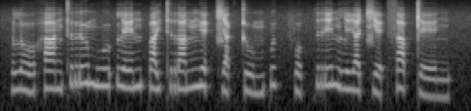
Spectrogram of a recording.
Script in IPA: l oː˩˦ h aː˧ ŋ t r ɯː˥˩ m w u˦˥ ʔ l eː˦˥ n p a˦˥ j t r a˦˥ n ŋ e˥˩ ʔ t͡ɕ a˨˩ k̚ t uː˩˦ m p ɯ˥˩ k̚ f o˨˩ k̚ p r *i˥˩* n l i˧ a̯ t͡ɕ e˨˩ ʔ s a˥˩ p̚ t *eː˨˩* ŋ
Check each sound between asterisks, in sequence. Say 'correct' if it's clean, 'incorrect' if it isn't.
correct, correct

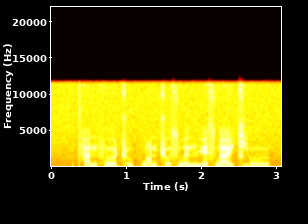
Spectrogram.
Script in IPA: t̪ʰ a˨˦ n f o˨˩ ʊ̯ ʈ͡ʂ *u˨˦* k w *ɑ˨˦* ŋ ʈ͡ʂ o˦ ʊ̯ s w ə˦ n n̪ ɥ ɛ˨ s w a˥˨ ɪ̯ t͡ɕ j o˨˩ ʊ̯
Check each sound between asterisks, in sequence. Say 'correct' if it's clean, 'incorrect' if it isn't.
correct, incorrect: ɑ˨˩

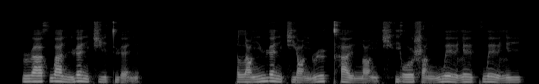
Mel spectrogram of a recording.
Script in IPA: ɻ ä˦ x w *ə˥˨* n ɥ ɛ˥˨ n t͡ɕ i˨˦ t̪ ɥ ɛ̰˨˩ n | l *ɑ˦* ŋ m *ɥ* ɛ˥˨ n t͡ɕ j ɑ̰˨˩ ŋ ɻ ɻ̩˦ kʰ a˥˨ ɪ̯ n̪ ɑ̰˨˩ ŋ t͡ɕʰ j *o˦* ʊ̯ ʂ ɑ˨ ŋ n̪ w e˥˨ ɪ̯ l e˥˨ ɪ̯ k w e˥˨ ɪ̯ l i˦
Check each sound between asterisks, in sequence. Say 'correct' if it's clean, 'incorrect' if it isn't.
incorrect: a˥˨, incorrect: ɑ˨˦, correct, correct

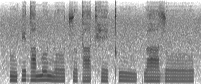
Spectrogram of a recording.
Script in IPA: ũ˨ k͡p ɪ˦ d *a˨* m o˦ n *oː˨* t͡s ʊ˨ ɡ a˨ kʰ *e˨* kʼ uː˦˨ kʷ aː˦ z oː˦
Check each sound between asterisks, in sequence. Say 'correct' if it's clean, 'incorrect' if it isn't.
incorrect: a˦, correct, correct

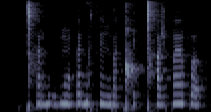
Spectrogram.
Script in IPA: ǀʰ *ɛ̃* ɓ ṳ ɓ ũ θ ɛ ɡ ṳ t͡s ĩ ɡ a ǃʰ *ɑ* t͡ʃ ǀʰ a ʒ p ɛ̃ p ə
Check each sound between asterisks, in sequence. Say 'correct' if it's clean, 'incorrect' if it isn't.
correct, incorrect: ə

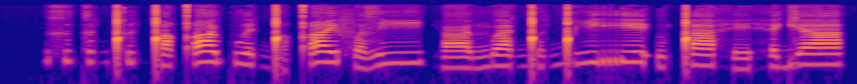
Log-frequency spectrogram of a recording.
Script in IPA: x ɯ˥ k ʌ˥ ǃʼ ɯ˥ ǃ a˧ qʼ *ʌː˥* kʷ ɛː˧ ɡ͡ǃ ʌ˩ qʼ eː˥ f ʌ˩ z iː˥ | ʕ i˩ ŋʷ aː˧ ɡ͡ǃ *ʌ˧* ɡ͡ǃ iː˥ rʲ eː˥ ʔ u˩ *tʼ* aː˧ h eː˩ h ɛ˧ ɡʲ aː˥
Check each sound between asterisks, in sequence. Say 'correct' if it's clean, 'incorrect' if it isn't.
incorrect: aː˥, correct, incorrect: ǃ

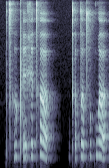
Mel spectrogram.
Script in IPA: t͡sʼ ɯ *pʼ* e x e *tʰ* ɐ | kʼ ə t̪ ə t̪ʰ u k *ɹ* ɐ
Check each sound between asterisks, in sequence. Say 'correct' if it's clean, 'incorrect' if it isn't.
correct, correct, incorrect: w

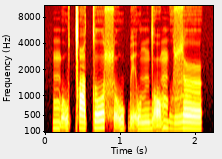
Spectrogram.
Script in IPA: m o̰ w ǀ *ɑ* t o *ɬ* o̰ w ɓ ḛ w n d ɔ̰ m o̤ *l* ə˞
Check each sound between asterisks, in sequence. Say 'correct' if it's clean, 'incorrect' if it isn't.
correct, correct, incorrect: ɮ

